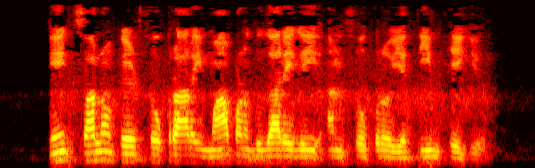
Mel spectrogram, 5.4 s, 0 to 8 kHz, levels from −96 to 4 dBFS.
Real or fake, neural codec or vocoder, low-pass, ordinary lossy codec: real; none; 7.2 kHz; MP3, 32 kbps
